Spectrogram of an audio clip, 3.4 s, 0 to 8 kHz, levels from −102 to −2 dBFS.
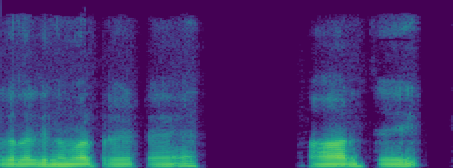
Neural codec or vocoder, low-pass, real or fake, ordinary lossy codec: none; 7.2 kHz; real; AAC, 32 kbps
